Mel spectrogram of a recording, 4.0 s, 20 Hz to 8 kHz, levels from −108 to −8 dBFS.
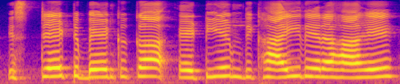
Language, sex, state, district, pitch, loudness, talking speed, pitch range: Hindi, female, Madhya Pradesh, Bhopal, 280 Hz, -13 LUFS, 120 wpm, 265-295 Hz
